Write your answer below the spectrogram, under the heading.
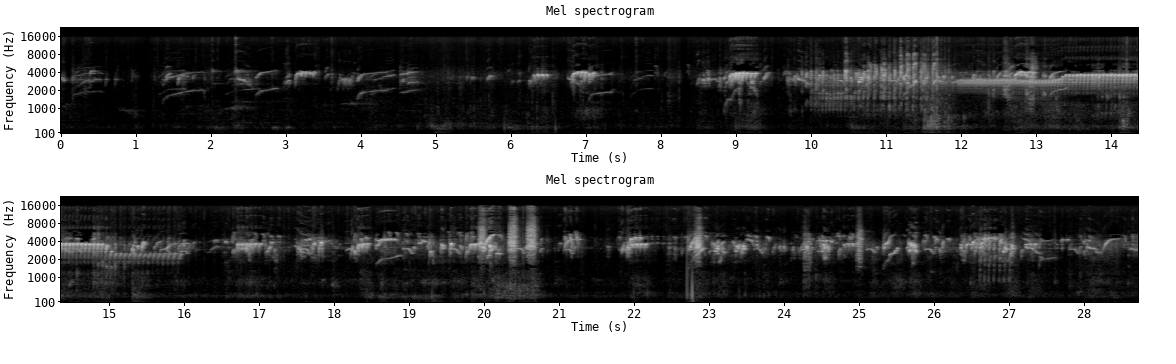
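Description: Several budgerigars chirping and warbling in a cage: scattered short chirps at first, then from about ten seconds in a dense, louder run of chatter that carries on as rapid warbling.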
